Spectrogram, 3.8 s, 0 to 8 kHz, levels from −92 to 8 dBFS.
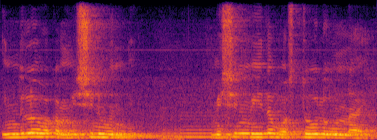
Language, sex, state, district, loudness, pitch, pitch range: Telugu, male, Telangana, Mahabubabad, -12 LUFS, 185 Hz, 170-200 Hz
